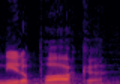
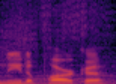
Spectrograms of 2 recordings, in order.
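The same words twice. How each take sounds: First: Parka is said in an imitated older accent. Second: Parka is said in the speaker's ordinary accent. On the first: "Whatever accent it is my grandmother has" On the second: "Feels weird to say the word parka like that"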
